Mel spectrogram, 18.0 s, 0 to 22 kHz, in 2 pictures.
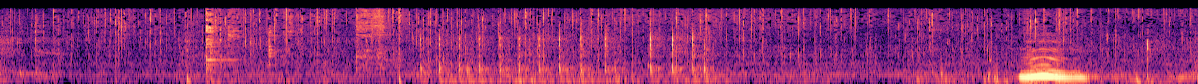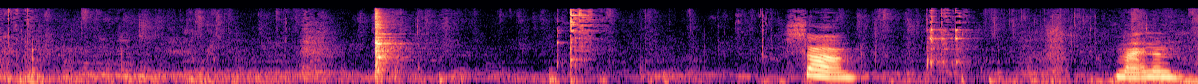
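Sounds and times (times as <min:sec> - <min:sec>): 
utensil scraping and clinking against a metal pot while transferring cooked food: 0:01.5 - 0:05.3
speech: 0:07.6 - 0:08.2, 0:17.4 - 0:17.9.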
